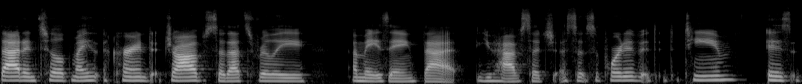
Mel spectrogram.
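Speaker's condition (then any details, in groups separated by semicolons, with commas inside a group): No condition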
